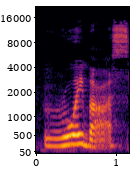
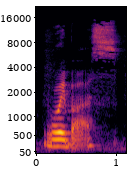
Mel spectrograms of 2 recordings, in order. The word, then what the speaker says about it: rooibos: our herbal tea and it is chocolate mint roy boss i just learned how to say it correctly roy boss um so chocolate all right oh no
